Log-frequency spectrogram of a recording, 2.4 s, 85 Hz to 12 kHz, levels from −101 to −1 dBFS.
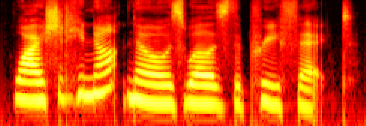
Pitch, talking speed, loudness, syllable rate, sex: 235 Hz, 245 wpm, -19 LUFS, 5.1 syllables/s, female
